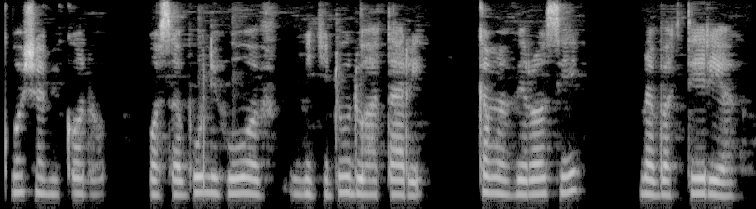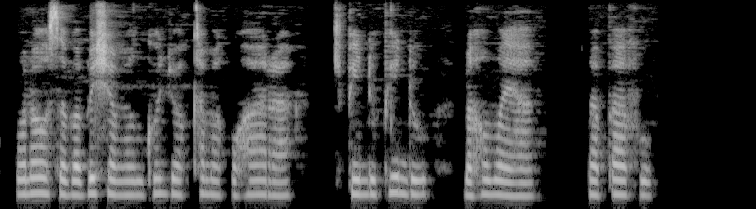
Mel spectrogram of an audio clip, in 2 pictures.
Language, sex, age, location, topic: Swahili, female, 36-49, Wajir, health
